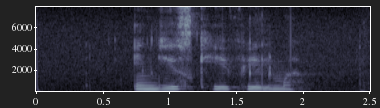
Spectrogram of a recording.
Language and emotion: Russian, neutral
